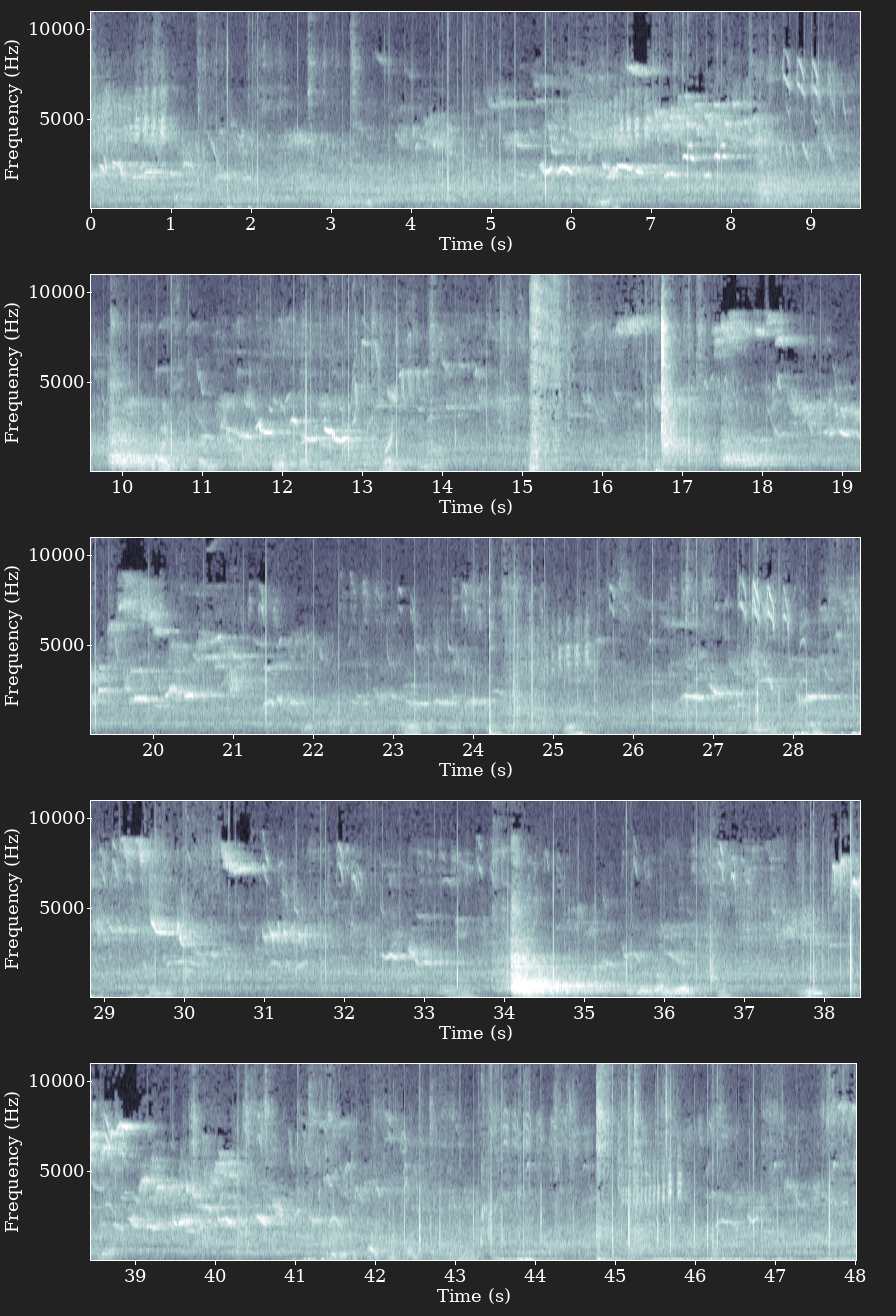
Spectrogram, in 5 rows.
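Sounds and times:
birds chirping and trilling: 0.0 - 48.0.

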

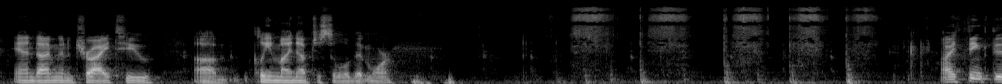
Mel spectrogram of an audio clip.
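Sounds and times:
sandpaper rubbing on brass: 5.7 - 8.9.

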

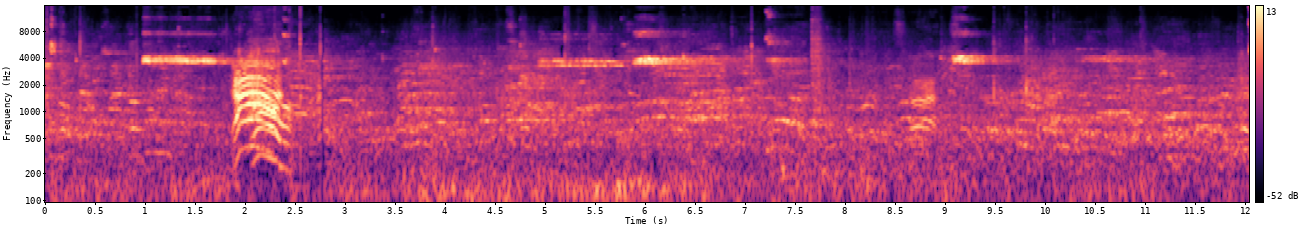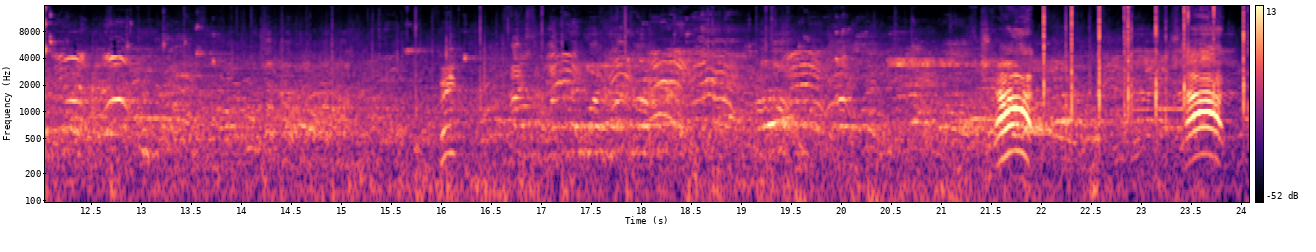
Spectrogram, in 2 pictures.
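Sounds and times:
sneakers squeaking: 0.0 - 8.1, 11.8 - 21.5
murmur of voices: 0.0 - 24.0.

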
